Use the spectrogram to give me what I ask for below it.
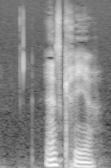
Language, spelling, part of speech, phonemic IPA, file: French, inscrire, verb, /ɛ̃s.kʁiʁ/, Fr-inscrire.ogg
- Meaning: 1. to inscribe (engrave) 2. to inscribe; jot down (make notes on paper) 3. to inscribe 4. to inscribe, sign up (to a publication, annual pass etc.) 5. to sign up (for) 6. notch up, chalk up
